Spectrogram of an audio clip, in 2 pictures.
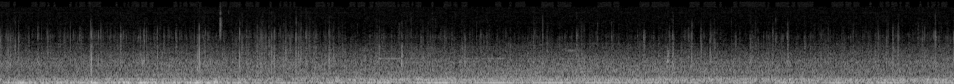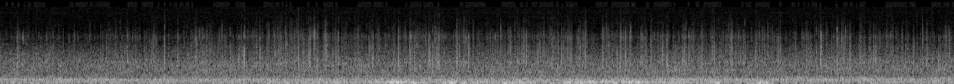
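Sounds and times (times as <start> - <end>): drops ticking on microphone: 0.0 - 19.0
heavy rain falling: 0.0 - 19.0.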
